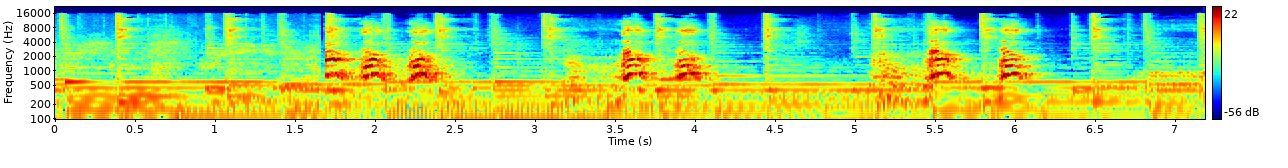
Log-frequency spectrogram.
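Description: Small dog barking in short, high yaps, in three quick groups of two or three, over steady background music.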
